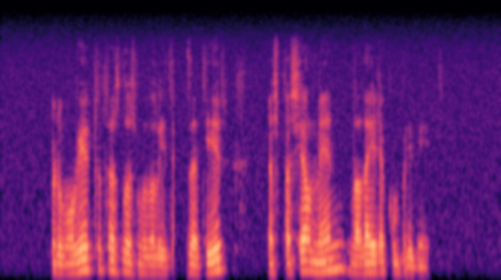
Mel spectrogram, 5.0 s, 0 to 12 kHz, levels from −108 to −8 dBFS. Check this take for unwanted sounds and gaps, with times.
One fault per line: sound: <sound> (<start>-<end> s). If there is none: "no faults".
sound: dropout (1.7-1.9 s)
